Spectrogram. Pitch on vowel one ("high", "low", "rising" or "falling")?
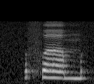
low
